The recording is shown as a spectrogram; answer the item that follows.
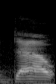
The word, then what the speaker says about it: Tao: quantum physics I found a book called The Da of physics that's spelled Tao the da of physics well that book more than any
